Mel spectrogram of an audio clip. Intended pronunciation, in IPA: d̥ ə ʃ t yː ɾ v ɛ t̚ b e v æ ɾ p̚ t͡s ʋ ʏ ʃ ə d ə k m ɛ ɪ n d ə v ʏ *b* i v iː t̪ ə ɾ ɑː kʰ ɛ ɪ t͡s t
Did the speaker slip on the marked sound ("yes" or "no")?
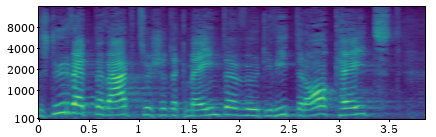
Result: yes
